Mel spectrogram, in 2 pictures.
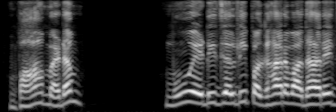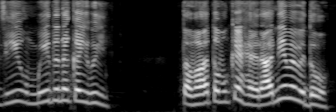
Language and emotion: Sindhi, surprised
